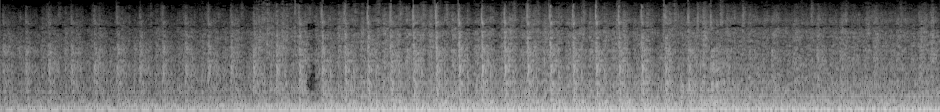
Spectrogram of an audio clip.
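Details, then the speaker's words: Washing machine with deep rumble and steady knock about three times a second: drain hose slapping the machine after its original clip on the rod broke; fixed with foam padding and re-clipping. "mangueira é o pior vilão então sempre tem que manter ela com espuma alguma coisa aqui o a presília original quebrou ó ela vai presa nesse varão bem assim e quebrou"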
